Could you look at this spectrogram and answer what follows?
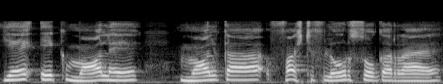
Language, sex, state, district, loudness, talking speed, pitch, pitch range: Hindi, female, Haryana, Jhajjar, -12 LUFS, 160 wpm, 195 Hz, 175-210 Hz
